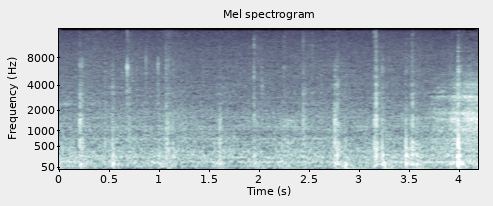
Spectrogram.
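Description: Faint, scattered clicks and taps of fingers pressing a small polymer clay cane down against a work tile.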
